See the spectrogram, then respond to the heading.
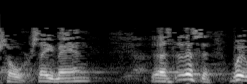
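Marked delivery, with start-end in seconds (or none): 1.8-2.5 high, loud, fervent preaching; preaching at full force. Real, not acted. Pastor urging the congregation to act in faith, fervent. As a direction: build to a shout of faith.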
